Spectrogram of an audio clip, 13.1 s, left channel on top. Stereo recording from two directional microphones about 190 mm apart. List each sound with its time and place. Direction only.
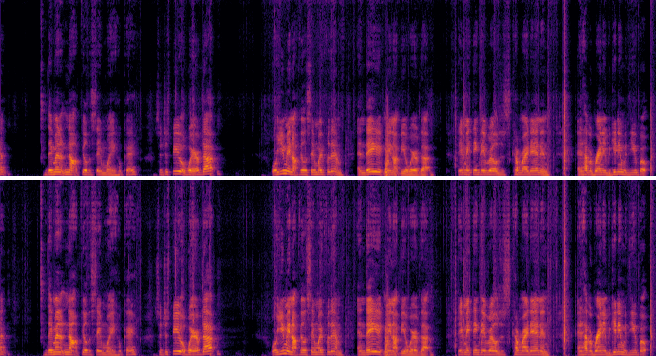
0.8 s speech: 25° right (ahead or behind)
5.4 s speech: 30° right (ahead or behind)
